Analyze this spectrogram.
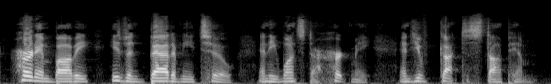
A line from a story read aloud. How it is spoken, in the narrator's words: I was excited, and I shouted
